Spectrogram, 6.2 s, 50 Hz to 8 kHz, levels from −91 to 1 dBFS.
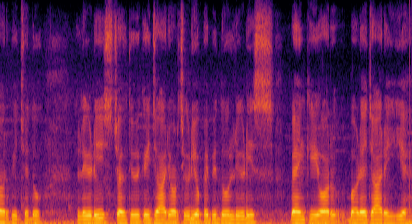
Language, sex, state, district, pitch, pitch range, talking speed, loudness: Hindi, male, Bihar, Sitamarhi, 130 Hz, 125-135 Hz, 235 wpm, -16 LUFS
